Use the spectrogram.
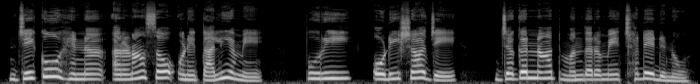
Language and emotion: Sindhi, neutral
